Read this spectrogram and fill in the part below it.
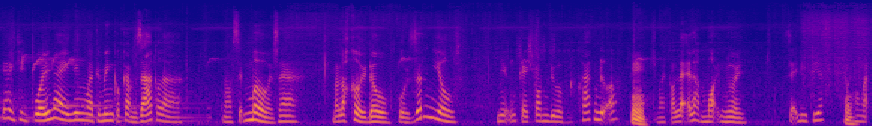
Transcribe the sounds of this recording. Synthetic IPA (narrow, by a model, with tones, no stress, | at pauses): kaː˨˦jha˨˩jŋ̟t͡ɕï˨˩ŋ̟ku˨˦əjna˨˩jɲɨ˧ŋmaː˨˩t̪ʰɨ˨˦mï˧ŋ̟kɔ˨˦kaː˧˩mzaː˦˥t̚laː˨˩ | nɔ˨˦sɛ̰˧˥məː˧˩zaː˧ | nɔ˨˦laː˨˩xəː˧˩jɗə˨˩wku˧˩əzə˦˥t̚ɲi˨˩əw | ɲɨ̰˧˥ŋkaː˨˦jkɔ˧nɗɨ˨˩əŋxaː˦˥k̚nɨ̰˧˥ə˧vaː˨˩kɔ˨˦lɛ̰˧˥laː˨˩mɔ̰˧˨jŋɨ˨˩əj | sɛ̰˧˥ɗi˧t̪i˦˥əp̚ə˧wŋ͡mʔa̰ː˧˨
